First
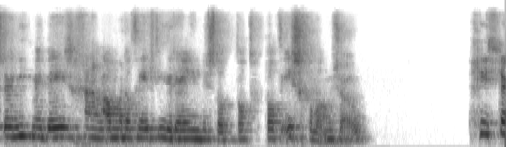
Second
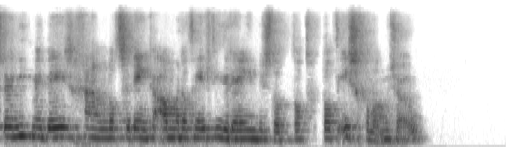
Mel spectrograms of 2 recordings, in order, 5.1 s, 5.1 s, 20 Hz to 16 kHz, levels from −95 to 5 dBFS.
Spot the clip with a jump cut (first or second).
first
